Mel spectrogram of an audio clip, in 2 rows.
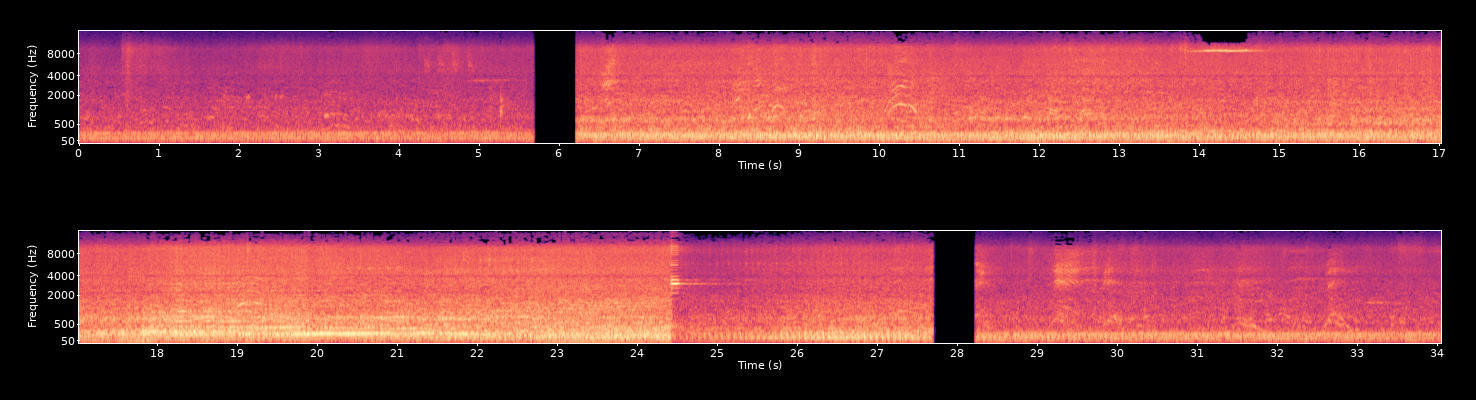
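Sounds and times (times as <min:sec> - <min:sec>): people's voices: 0:00.0 - 0:05.3, 0:06.2 - 0:23.4, 0:26.0 - 0:34.0
road traffic: 0:00.0 - 0:34.0.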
